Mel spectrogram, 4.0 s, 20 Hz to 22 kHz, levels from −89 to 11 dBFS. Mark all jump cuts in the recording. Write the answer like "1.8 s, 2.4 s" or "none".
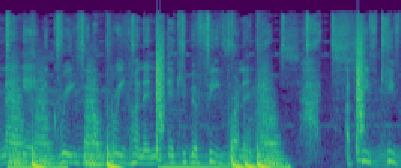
2.0 s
